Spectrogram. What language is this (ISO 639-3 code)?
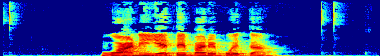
var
